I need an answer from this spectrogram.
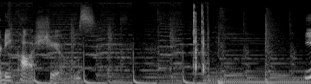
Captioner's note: clicking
